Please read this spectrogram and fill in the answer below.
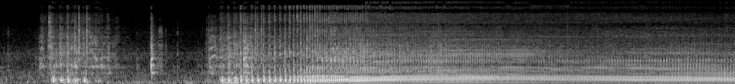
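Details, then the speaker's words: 1957 Johnson 18 HP outboard on test start: after a few pulls it fires, revs up, then settles into a smooth, steady two-stroke buzz; it needs choke to stop; normal running. "not so good I came out of it down to stop but I gotta choke it to stop she's a runner buddy"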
